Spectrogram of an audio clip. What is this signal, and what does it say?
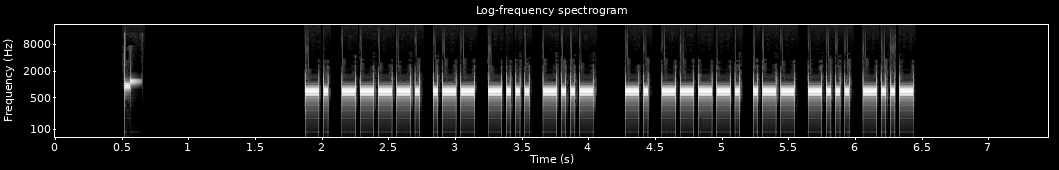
Morse code, heard as a keyed tone, about 34 wpm, 700 Hz. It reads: N9WBX N9WBX
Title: USA Call Signs Repeated 2x 35wpm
